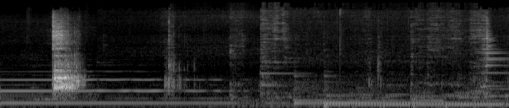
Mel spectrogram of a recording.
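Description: Peanuts frying in oil in a pan while cooking sabu polao: a sharp metallic clink of a utensil against the pan, then soft sizzling and stirring, fairly close, with a faint tonal hum underneath.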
